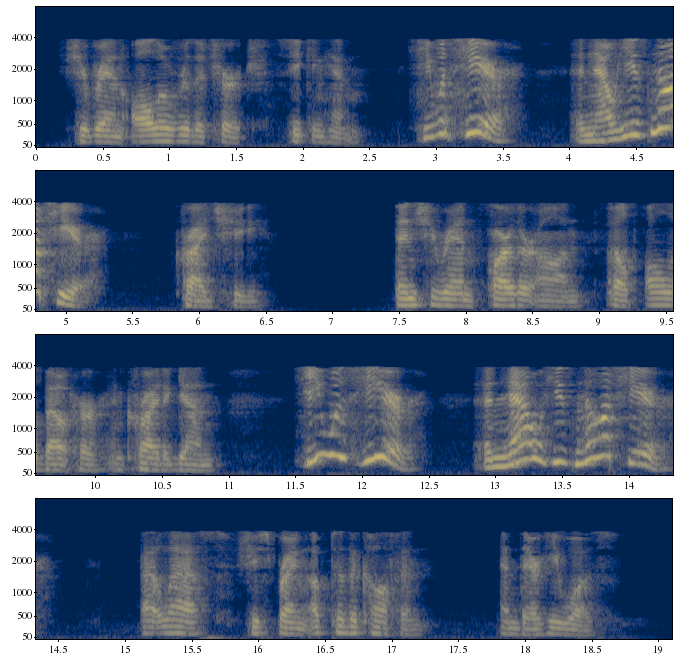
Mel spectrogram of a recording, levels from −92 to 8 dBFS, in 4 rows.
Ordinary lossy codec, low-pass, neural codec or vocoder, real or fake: AAC, 16 kbps; 7.2 kHz; none; real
